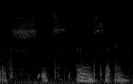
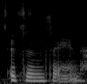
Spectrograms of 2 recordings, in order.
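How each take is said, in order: First: Breathy hushed disbelief; whispered. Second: Said in the usual way. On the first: Real, not acted. Whispered then repeated aloud.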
